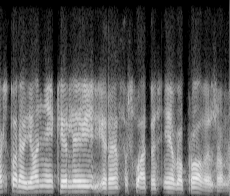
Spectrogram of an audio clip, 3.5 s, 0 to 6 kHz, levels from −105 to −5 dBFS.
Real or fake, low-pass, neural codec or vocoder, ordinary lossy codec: fake; 5.4 kHz; codec, 16 kHz, 2 kbps, FreqCodec, larger model; Opus, 24 kbps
